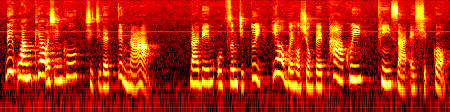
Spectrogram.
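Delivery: normal talking voice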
